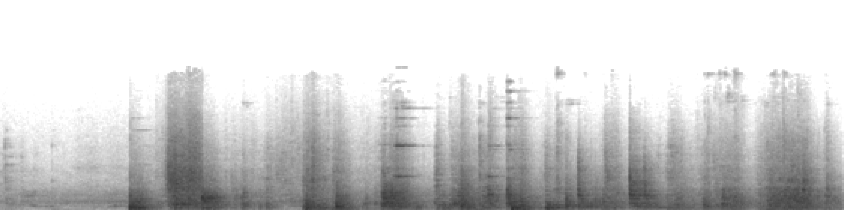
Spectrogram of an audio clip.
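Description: Irregular metallic clanks and knocks: a spanner and metal-plated rubber mounts working against a finned aluminium tank while the mounts are bolted on and the tank is handled.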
